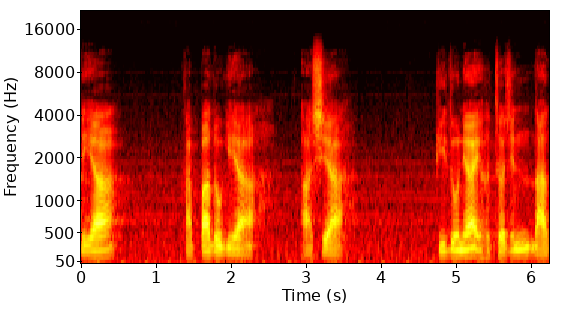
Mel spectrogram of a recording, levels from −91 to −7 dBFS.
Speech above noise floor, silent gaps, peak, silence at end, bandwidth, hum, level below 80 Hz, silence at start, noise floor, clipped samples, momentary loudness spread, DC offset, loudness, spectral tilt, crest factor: 27 dB; none; -6 dBFS; 0 s; 14 kHz; none; -62 dBFS; 0 s; -54 dBFS; under 0.1%; 17 LU; under 0.1%; -28 LUFS; -4 dB/octave; 24 dB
